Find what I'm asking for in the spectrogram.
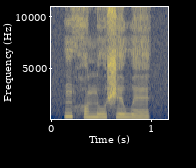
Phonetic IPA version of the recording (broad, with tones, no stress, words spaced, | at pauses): ũ˦hɔ˧no˧ʃɛ˧ wɛ˧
